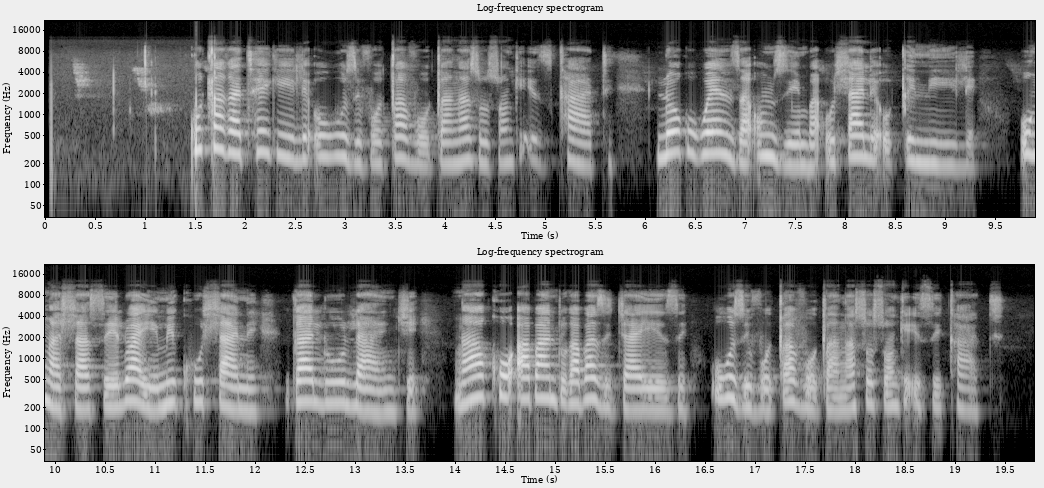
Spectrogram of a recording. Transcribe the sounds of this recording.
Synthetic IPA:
ɣuǃaɣatʰeɣilɛʔuɣuzivɔǃavɔǀaŋazɔzɔŋkʼɛizi̥kʰatʰi | lokʰuɣwɛnd͡zʱa̰ʔum̩zimbʱa̰ʔuɬalɛ̰ʔuǃinilɛ | uŋaɬasɛlwajimikʰuɬanɛɣaluland͡ʒʱɛ | ŋakʰɔʔaβantʼuɣaβazid̥ʒ̥ʱajɛzɛ | uɣuzivɔǃavɔǁaŋasɔsɔŋkʼɛ̰ʔisikʰaːtʰi̥

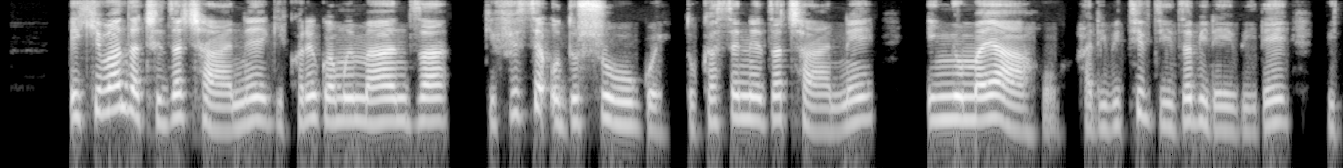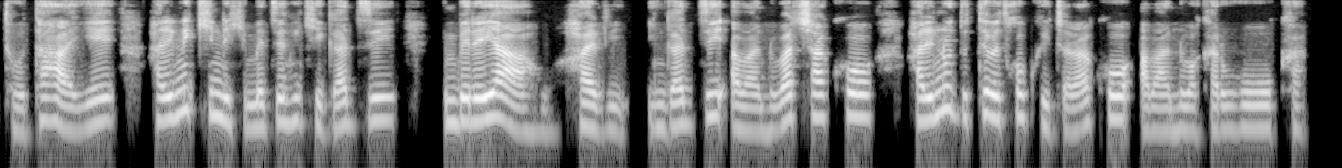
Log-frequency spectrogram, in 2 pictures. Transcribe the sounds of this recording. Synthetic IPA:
ikʰiβaːnzat͡ʃiːzat͡ʃaːne̞ɡikʰo̞ɾe̞ɾɡwamŋwiːmaːnza | ɡ̥ifise̞ʔuduʃuːɡwe̞d̥ukase̞ne̞ːzat͡ʃaːne̞ | iɲumajaːho̞̰haɾiβitʰivjiːzaβiɾe̞ːβiɾe̞ | βitʰo̞ːtahaje̞haɾinikʰiːndikime̞zeŋ̥hikʰiɡaziː | mbe̞ɾe̞jaːɦo̞haɾiiŋɡaziʔaβaːn̥huβat͡ʃakʰo̞haɾinudute̞βetwokwiːt͡ʃaɾakʰo̞aβaːn̥huβakʰaɾuɦuːkʰa

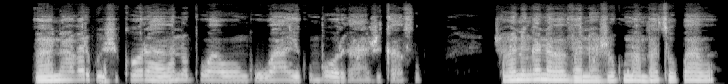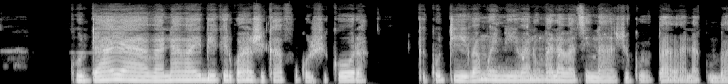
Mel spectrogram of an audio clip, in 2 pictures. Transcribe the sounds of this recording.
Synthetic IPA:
ʋanaʋaɾikuʐikʰo̞ɾaʋano̞piwawo̞ŋɡuwaje̞kumborwaʐikafuko | ʐ̥aʋane̞ŋɡanaʋavanaʐo̞kumambad͡zo̞kwaʋo̞ | kudʱajaʋanaʋaiɓekirwaʐikafukuʐiko̞ɾa | ŋɡekutiʋamwe̞niʋano̞ŋɡanaʋasinaʐekupa̰ʋa̰na̰kumba

